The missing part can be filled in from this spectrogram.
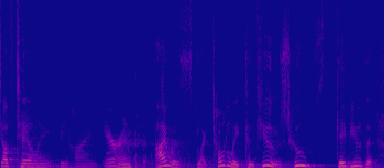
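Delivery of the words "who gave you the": loud, aggressive, challenging tone. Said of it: "sorry, that sounded aggressive".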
